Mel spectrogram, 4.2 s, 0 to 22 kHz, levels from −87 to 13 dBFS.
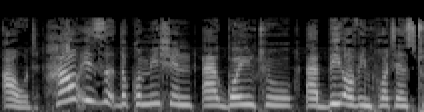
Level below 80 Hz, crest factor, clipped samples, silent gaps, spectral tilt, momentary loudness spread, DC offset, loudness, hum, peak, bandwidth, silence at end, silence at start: -54 dBFS; 14 dB; under 0.1%; none; -3.5 dB/octave; 8 LU; under 0.1%; -20 LUFS; none; -6 dBFS; 11.5 kHz; 0 s; 0.05 s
